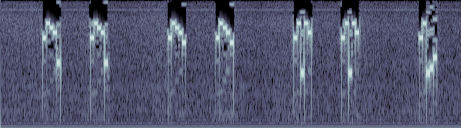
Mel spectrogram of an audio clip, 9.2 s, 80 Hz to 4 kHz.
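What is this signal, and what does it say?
Five-tone selective call (ZVEI), heard as quick runs of five tones, tones of about 70 ms. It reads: 88093 88093 88097 88097 88119 88119 88124
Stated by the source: ZVEI five-tone call received by SDR.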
